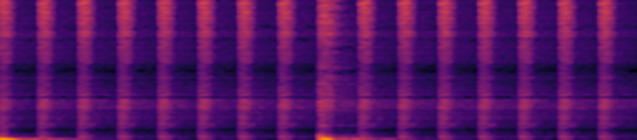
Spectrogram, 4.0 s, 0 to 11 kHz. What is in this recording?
8 Beat Drum Loop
